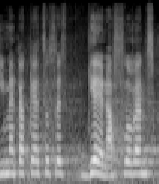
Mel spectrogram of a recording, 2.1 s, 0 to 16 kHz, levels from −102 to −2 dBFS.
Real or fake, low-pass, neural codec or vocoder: fake; 14.4 kHz; codec, 44.1 kHz, 3.4 kbps, Pupu-Codec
